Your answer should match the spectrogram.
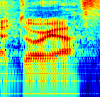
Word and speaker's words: Doriath: And their kingdom was known as, I forget how to pronounce it, Doriath? – Yeah, Doriath. Doriath. That's how I'm saying it.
